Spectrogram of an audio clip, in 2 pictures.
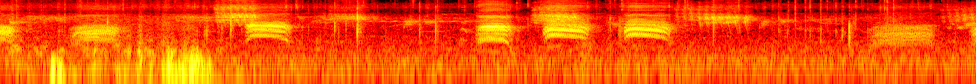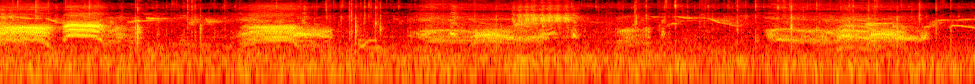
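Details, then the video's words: Crows fighting over food produce a long, irregular series of raspy caws, some clustered in quick pairs, mixed with thinner chirping calls and a low thump near the start. "কাকের ডাক Crow Sound Crow ki Awaz Loudly | Crow bird Fight for Food"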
